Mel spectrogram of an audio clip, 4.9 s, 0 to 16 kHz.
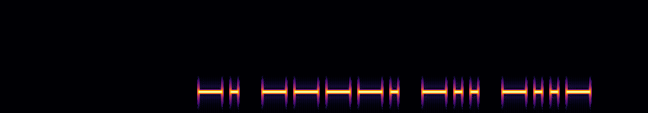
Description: Morse code, heard as a keyed tone, about 20 wpm, 700 Hz. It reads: N9DX
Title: Speed Racing - USA 1x2 Call Signs 17wpm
